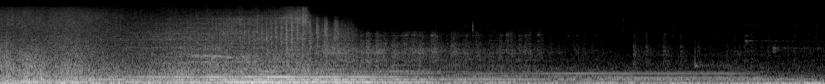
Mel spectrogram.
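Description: Film-trailer sound design of a storm at sea: a deep rumble with a windy, spray-like hiss over low held droning tones. The hiss fades about three seconds in, leaving the low rumble and drone with faint ticks and creaks.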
